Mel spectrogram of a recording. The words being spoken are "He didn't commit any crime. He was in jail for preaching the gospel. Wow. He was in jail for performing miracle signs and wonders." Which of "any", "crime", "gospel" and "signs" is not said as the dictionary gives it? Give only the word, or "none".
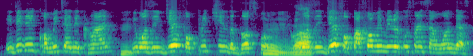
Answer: signs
